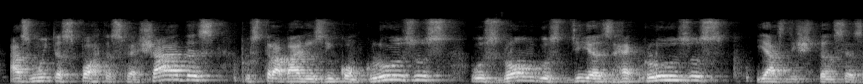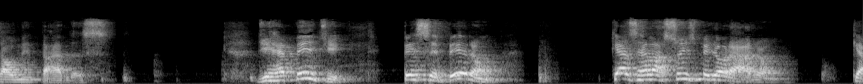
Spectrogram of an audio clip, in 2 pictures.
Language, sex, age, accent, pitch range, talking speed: Portuguese, male, 60-79, Brazilian, 130-195 Hz, 80 wpm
